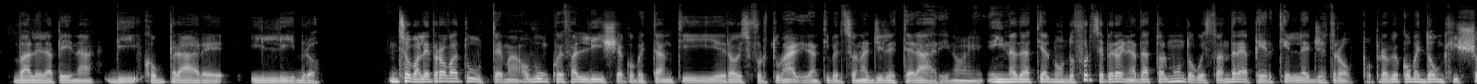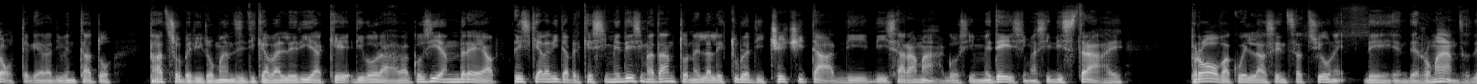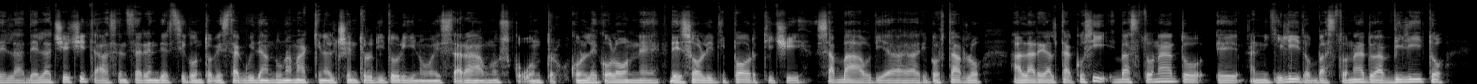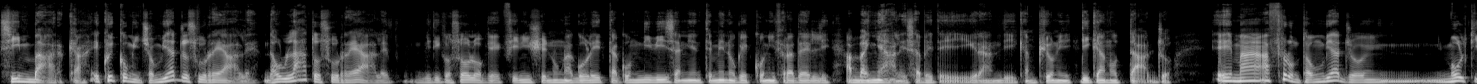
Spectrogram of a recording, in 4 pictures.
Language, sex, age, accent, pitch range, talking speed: Italian, male, 40-59, native, 95-115 Hz, 155 wpm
